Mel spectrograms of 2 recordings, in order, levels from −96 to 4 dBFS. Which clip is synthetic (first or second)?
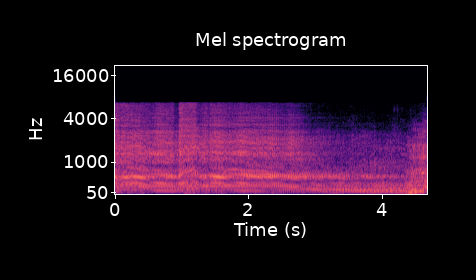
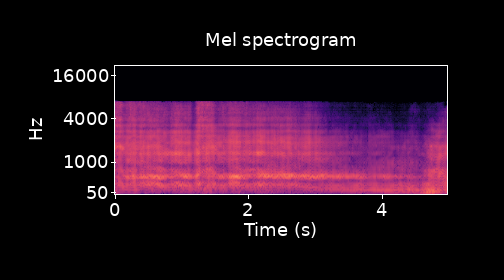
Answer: second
